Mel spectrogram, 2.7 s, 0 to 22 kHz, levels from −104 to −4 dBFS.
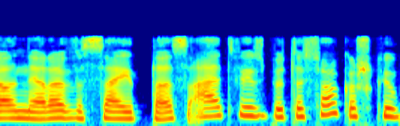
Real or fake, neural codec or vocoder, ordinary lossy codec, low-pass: fake; codec, 16 kHz, 16 kbps, FunCodec, trained on LibriTTS, 50 frames a second; MP3, 96 kbps; 7.2 kHz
